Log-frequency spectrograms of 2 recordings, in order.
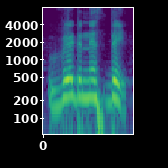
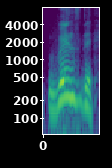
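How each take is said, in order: First: The d and all three syllables are pronounced. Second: The d is dropped, giving two syllables. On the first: The speaker calls it wrong. "लोग बोलता है वेडनेसडे" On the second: The speaker calls it right. "ये डी को नहीं बोलते हैं"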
